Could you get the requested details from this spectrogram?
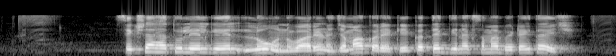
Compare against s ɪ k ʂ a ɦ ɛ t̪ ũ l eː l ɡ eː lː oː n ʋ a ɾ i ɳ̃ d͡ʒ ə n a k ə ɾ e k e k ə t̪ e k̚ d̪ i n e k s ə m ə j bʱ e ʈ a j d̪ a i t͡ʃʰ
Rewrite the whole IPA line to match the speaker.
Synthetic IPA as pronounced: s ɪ k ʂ a ɦ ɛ t̪ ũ l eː l ɡ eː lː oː n ʋ a ɾ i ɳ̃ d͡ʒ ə m a k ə ɾ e k e k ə t̪ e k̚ d̪ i n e k s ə m ə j bʱ e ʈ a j t̪ a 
